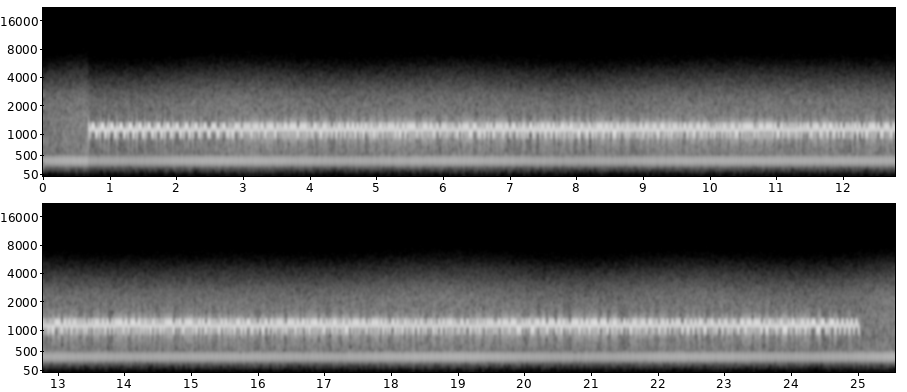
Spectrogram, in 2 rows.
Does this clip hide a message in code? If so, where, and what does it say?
Yes: NAVTEX (SITOR-B), 100 baud, 170 Hz shift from 0.7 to 25.0 s, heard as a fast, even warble, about 1120 Hz centre, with a steady whistle near 370 Hz. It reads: F7T0T OXHMY 3Z532 5KEZ9 HX8RW 3BRLZ ET3J0 NJKDC KQ55P NO9N3 PJ1DS O5G5E 519UL OGWOP SR562 FCX0V 7OCBN OJFDE 65BHH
